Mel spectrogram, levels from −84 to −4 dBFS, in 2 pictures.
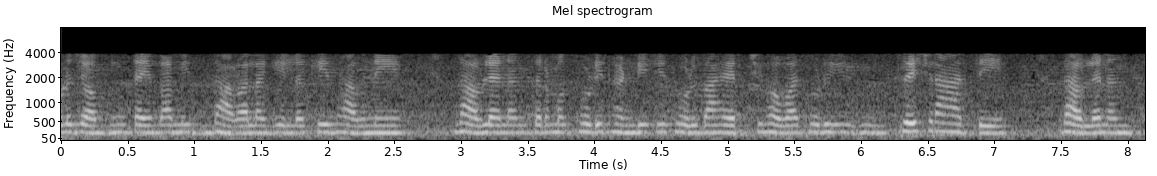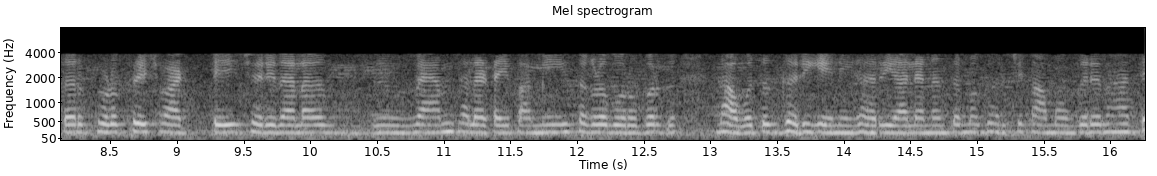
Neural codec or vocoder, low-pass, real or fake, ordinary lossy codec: none; 7.2 kHz; real; AAC, 16 kbps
